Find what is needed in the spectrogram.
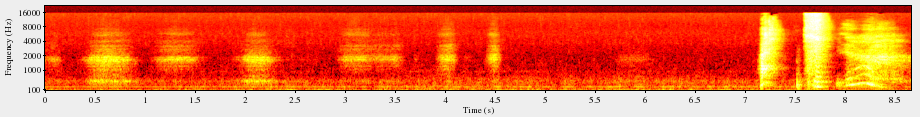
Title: strong sneezes with buildups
